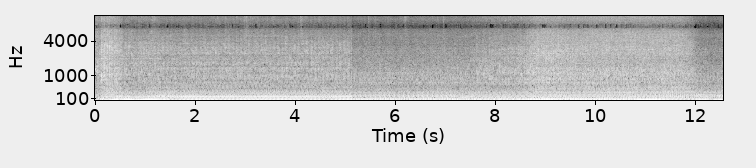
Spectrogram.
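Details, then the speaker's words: 1971 Ford F-350 dump truck, first drive after long disuse with brakes bled and fuel on; V8 idling and revving with an uneven, rough rhythm; owner suspects something in the bell housing; unidentified drivetrain noise. "What is that sound? I don't know. It sounds like there's something in the bell housing or something."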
